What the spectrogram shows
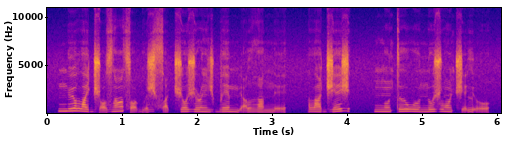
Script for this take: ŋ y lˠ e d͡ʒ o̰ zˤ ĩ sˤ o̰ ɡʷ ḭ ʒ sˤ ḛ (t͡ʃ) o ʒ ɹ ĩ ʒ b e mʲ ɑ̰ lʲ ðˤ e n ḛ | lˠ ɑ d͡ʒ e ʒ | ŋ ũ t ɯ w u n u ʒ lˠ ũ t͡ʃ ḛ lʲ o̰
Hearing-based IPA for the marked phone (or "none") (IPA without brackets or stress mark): t͡ʃ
